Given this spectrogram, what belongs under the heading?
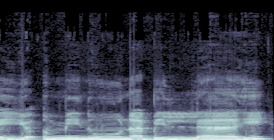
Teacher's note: یؤمنون، واو کے اوپر حمزہ ہے اور حمزہ کے اوپر ساکن ہے، تو اس کا یہ مطلب ہے یہ واو کے بجائے حمزہ پڑھا جائے گا، تو ہم اس کو یؤمنون نہیں پڑھیں گے بلکہ ہم اس کو پڑھیں گے یؤمنون باللہ، اللہ کا نام باریک پڑھیں گے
